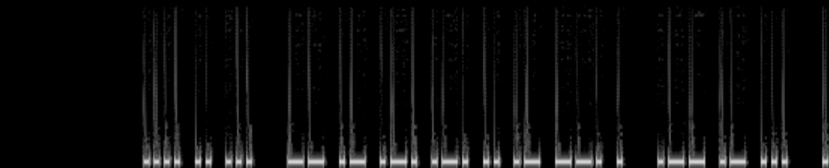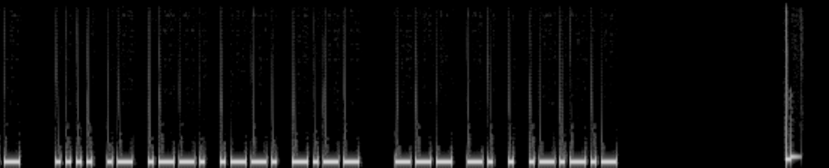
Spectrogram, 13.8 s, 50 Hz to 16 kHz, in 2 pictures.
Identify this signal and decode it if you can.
Morse code, heard as a keyed tone, about 28 wpm, 700 Hz. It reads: HIS MARRIAGE WAS A HAPPY ONE.
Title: Sentences from Top 1000 Words - Review Part 5 - 28wpm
